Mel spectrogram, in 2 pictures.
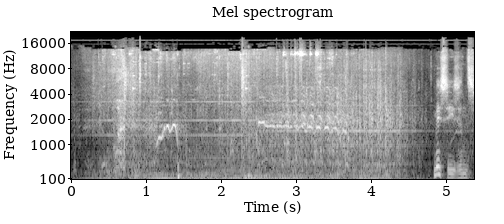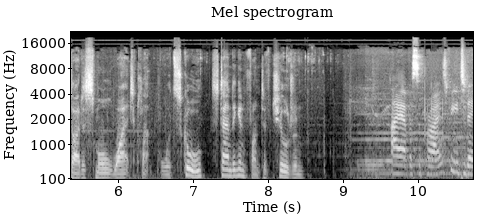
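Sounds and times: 
horse hooves clopping: 0.0s - 10.7s
horse-drawn coach wheels rumbling: 0.0s - 10.7s
horse whinnying: 0.1s - 4.8s
speech: 4.8s - 8.6s, 9.7s - 10.7s.

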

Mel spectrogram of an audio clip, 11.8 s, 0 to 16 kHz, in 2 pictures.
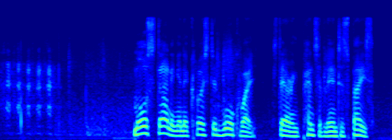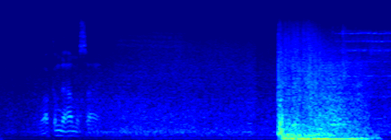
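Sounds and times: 
speech: 2.0s - 5.7s, 6.7s - 7.5s
explosion with a sudden heavy boom: 10.0s - 11.6s.

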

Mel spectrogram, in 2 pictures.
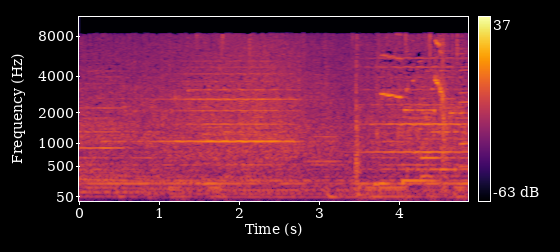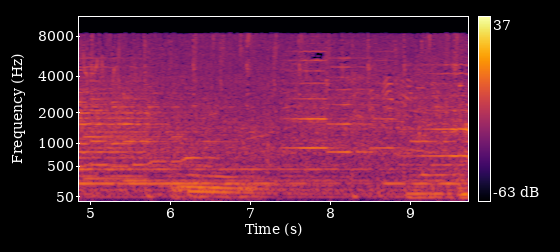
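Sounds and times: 
school bus engine rumble: 0.0s - 9.7s
school bus squeak and hiss as it settles: 3.4s - 5.1s.

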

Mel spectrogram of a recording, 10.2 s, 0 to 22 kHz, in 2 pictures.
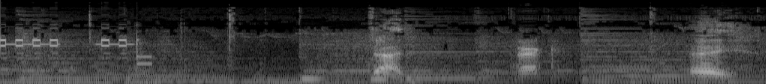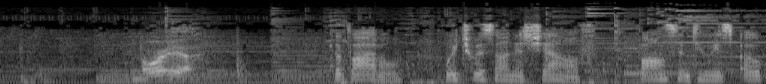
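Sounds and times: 
telephone ringing in electronic trills: 0.0s - 1.1s
speech: 2.5s - 3.8s, 4.6s - 5.0s, 5.8s - 6.6s, 7.3s - 10.2s.

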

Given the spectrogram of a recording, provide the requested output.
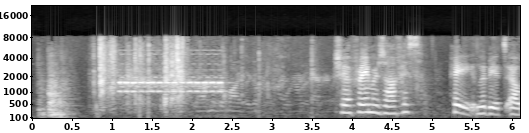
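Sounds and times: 
telephone ringing with a steady electronic tone at a police station: 0.9s - 3.2s
speech: 3.8s - 6.0s.

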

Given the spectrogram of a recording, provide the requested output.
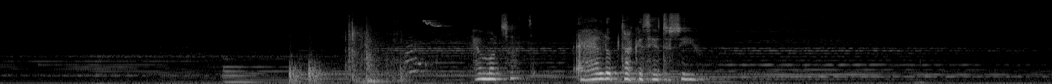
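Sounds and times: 
door closing with heavy thunks: 2.9s - 4.6s
speech: 4.8s - 7.1s.

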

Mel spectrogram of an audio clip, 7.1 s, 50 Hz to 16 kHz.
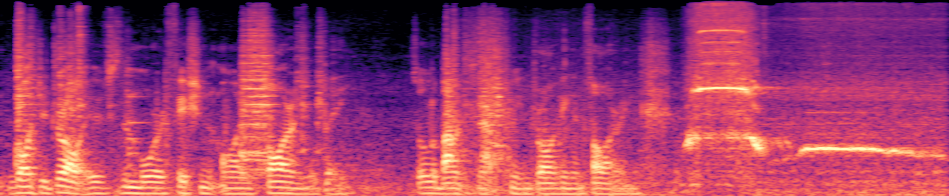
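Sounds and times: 
speech: 0.1s - 5.3s
steam locomotive whistle: 5.1s - 7.1s.

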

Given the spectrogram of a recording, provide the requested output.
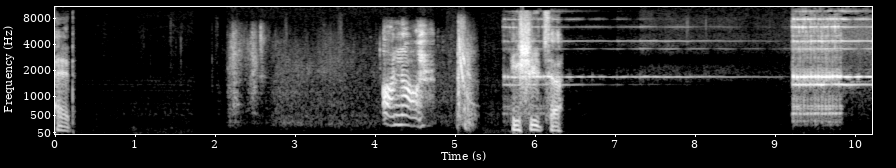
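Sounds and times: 
speech: 0.0s - 0.3s, 4.1s - 4.8s, 5.6s - 6.4s
telephone ringing beside a bed: 5.6s - 10.2s.

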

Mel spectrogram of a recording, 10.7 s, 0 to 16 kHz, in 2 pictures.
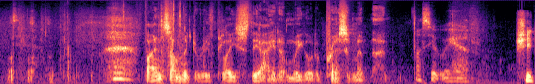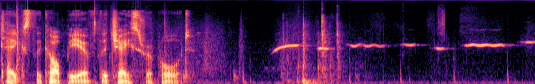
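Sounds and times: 
speech: 1.1s - 7.8s
man whistling a steady tune in an office at a radio station: 8.0s - 10.6s.

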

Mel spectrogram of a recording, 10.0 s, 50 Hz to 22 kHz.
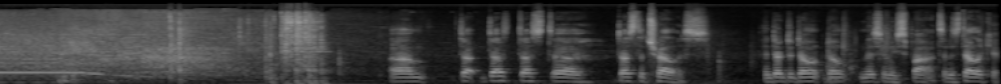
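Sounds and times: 
vacuum cleaner running: 0.0s - 4.4s
speech: 4.1s - 10.0s.

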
